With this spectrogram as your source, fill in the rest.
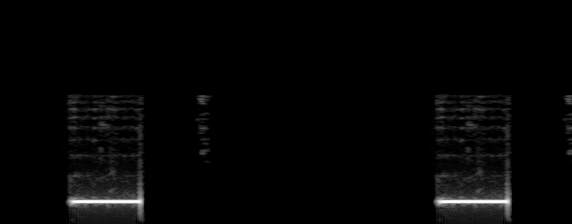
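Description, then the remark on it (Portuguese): Two long steady electronic tones, each about half a second, separated by a pause of a couple of seconds: the ringback pattern heard while a phone call is connecting, a call to a man working at the taxi drivers' union in Curitiba. No voices. “Eu descobri que ele atualmente trabalha no Sindicato de Taxistas de Curitiba, peguei seu número de telefone e liguei logo em seguida.”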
